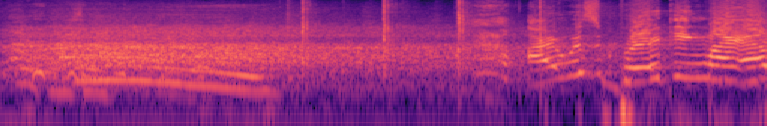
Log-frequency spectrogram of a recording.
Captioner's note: laughter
